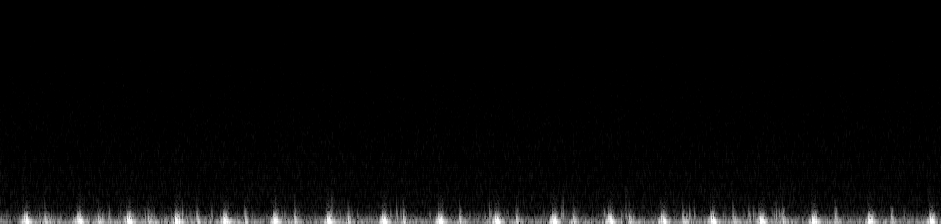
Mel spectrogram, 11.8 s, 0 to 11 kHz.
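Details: Own heart recorded with an earbud microphone and a glass: steady low normal heartbeat about 87 per minute.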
